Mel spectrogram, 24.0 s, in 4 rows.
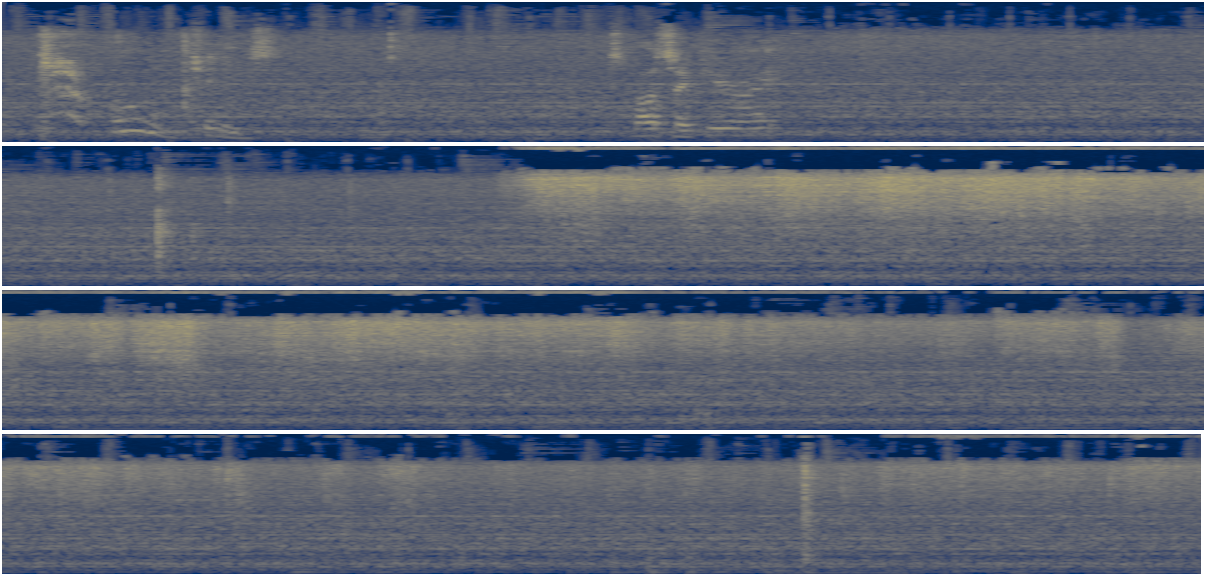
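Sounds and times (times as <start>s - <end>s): paste sizzling in a wok: 8.5s - 21.1s, 22.3s - 24.0s.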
